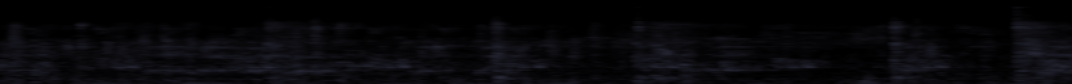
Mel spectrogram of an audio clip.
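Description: Faint sizzling of spiced chicken slow-frying in a kadai, with light scraping ticks of the spoon as the pieces are stirred.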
